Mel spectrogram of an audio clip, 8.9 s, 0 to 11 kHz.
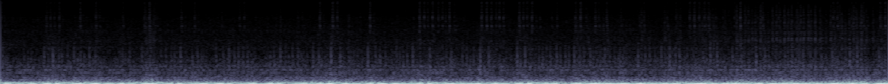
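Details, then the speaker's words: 1974 Valiant cold start after sitting since August 2020 in freezing weather, hard to start, owner suspects fuel starvation: deep uneven rumble surging and sagging, rattling and nearly stalling, a rough idle. "oh there we go good rattle struggling oh whoa it's gonna stall"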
